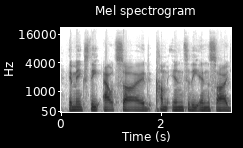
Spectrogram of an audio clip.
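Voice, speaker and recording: Against a quiet background, a man talks in a Long Island accent. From Long Island, New York (Sayville). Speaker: architect. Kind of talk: podcast interview. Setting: at home. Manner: casual, hesitant with fillers.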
